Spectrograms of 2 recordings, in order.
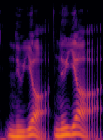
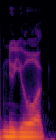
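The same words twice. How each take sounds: First: New York with an open Boston ah; Boston accent. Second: New York with a rounded Brooklyn vowel; Brooklyn accent. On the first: Showing co-host the difference, Boston accent. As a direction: drop the r, Boston "New Yah". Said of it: "Boston would be like". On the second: Correcting the co-host, Brooklyn accent. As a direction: say "New Yawk", Brooklyn style. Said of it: "uh, like Brooklyn". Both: Shown as a demonstration.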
